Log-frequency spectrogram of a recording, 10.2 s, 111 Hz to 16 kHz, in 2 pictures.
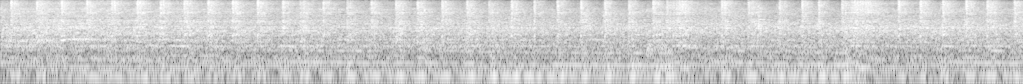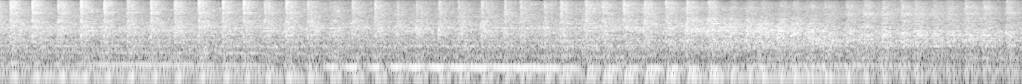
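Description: A freshly rebuilt Simson S51 50 cc two-stroke single-cylinder engine runs on a dyno at low revs. Its pitch wavers, picks up a little about two-thirds of the way in, then eases off near the end.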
